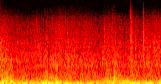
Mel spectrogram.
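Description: Wind and water rushing against the hull, heard below deck of a sailboat under way, a loud steady low rumble and whoosh with a couple of brief creaks or hisses near the end.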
